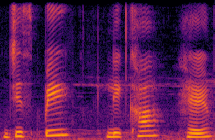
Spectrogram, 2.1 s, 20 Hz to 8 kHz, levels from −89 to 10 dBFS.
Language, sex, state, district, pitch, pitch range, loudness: Hindi, female, Delhi, New Delhi, 240 Hz, 220-280 Hz, -15 LUFS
